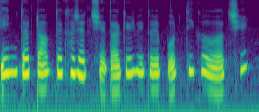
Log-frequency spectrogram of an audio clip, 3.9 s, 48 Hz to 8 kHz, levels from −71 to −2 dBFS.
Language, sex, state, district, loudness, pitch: Bengali, female, Tripura, West Tripura, -15 LUFS, 280 Hz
